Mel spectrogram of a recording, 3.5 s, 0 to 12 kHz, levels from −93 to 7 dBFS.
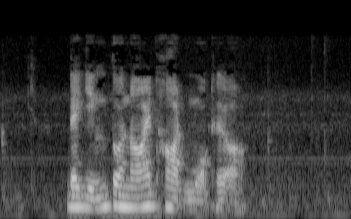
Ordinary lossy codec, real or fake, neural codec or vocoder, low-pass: MP3, 96 kbps; real; none; 7.2 kHz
